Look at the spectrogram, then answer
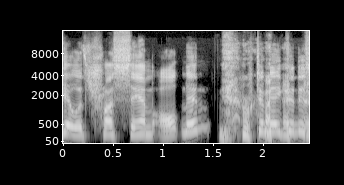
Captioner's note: laugh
